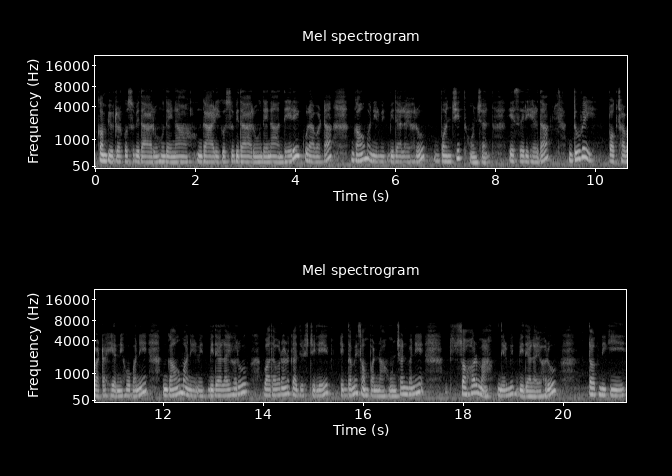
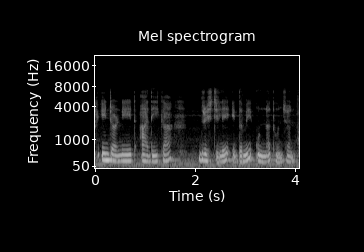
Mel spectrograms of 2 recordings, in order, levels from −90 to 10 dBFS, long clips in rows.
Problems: constant background noise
